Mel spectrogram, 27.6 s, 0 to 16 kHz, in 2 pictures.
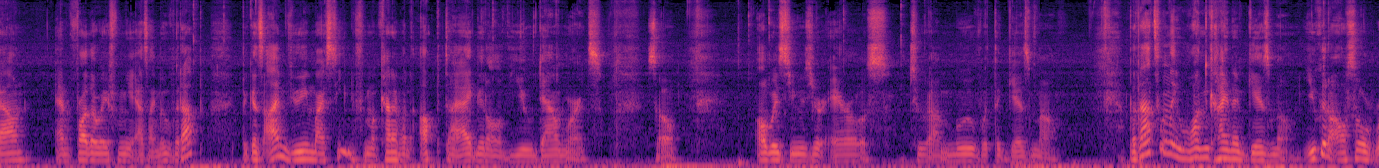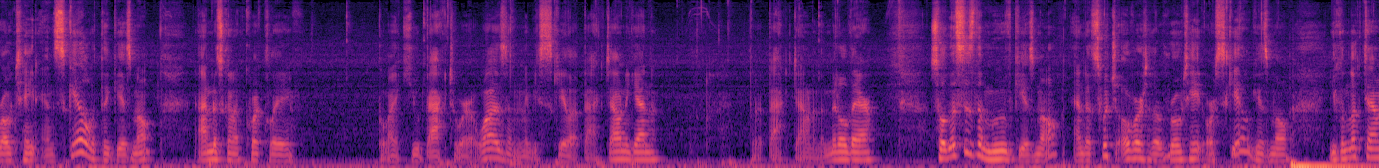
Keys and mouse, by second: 2.3-4.1 middle drag, 7.3 middle click, 8.3-10.0 drag, 10.0 ctrl+z, 10.2-13.2 middle drag, 13.4-17.1 middle drag, 16.1 ctrl+z, 18.1 ctrl+z, 18.8 ctrl+z, 19.2 ctrl+z, 19.2-21.8 middle drag, 19.6 ctrl+z, 19.9 ctrl+z, 20.5 ctrl+z, 20.9 ctrl+z, 24.2 middle click.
